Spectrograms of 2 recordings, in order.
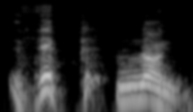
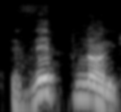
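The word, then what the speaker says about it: ⲇⲓⲡⲛⲟⲛ: here a word called zip none zip none so the Delta here will be a th the Yota e B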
